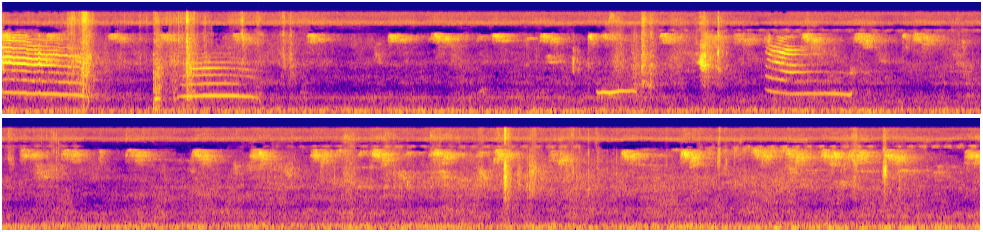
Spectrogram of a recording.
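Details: Cat meowing in a funny pets compilation: about four clear harmonic meows, bending up then down, cluster in the first eight seconds. The rest is mostly quiet, over a steady low rumble and scattered clicks and knocks.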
